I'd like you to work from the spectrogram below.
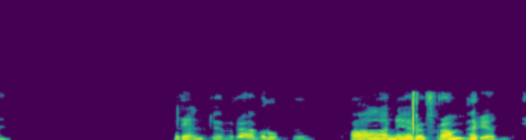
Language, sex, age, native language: Icelandic, female, 50-59, Icelandic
